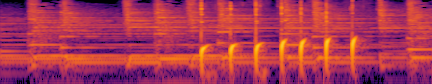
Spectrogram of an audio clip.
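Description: Light background music, with a quick run of about seven short rising 'bloop' sound effects about a second in, each pitched higher than the last.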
